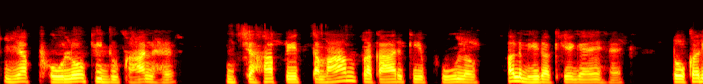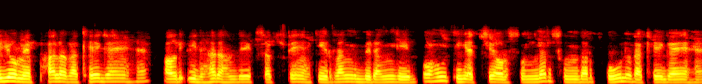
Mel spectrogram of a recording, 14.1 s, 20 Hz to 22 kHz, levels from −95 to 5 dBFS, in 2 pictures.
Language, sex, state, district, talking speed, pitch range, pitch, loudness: Hindi, male, Bihar, Gopalganj, 170 wpm, 130-150 Hz, 135 Hz, -18 LUFS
